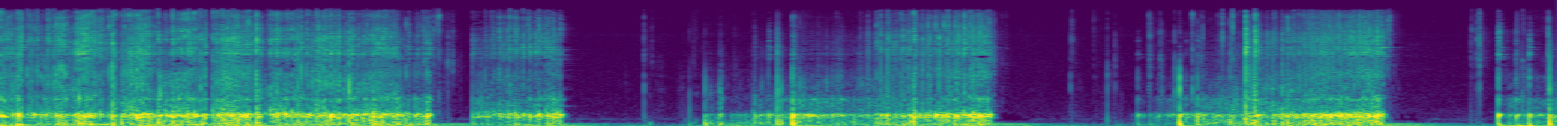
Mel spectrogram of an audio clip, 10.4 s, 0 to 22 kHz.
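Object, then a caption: Metal mesh microphone grille. Very long acrylic nails scratch fast and hard across the hollow metal mesh dome grille of a large condenser microphone. The result is a dense, gritty rasp with a strong buzzing tone around 350 Hz and a boomy low rumble, coming in several long bursts separated by short silent pauses.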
